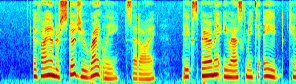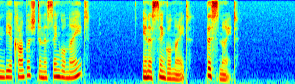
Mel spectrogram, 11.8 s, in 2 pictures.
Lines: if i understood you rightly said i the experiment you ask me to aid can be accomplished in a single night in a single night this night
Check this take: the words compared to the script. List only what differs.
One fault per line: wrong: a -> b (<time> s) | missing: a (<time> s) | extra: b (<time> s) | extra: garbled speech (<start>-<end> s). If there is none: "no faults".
no faults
